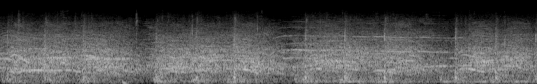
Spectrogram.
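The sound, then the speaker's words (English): A large crowd at a Mid-Atlantic Championship Wrestling match chants "go down, go" and roars loudly and without letup, a dense wall of voices with a few sharp thuds and slams breaking through the din. “Listen to our crowd with a go down, go chant.”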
